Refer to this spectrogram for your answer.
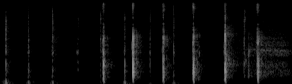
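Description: Hand clapping in celebration of video game news: about a dozen sharp, crisp claps in an uneven rhythm, sparse at first, then quicker and louder, ending in a brief flurry. No voices.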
